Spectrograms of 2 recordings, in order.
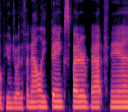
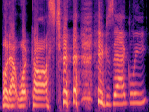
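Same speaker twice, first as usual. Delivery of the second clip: laughing; 7 semitones higher, 7 dB louder than usual. Real, not acted. Joking punchline then laugh.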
